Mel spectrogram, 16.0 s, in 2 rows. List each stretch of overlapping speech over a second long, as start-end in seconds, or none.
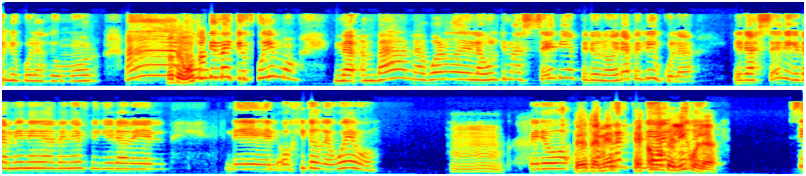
13.7-15.1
